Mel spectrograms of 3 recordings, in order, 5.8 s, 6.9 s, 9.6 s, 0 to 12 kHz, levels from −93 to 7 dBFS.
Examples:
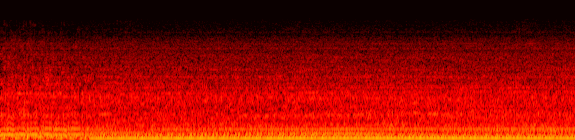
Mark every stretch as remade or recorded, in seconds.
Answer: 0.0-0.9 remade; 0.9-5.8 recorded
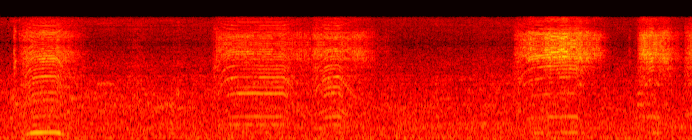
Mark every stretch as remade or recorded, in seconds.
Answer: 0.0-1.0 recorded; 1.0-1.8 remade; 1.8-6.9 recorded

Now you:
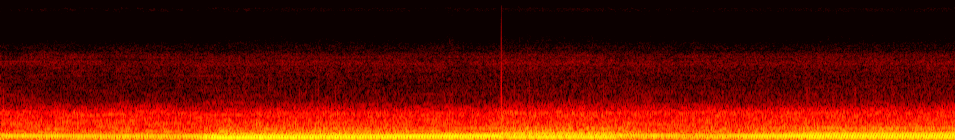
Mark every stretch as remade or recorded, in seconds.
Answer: 0.0-2.6 remade; 2.6-4.1 recorded; 4.1-4.7 remade; 4.7-6.2 recorded; 6.2-7.1 remade; 7.1-9.6 recorded

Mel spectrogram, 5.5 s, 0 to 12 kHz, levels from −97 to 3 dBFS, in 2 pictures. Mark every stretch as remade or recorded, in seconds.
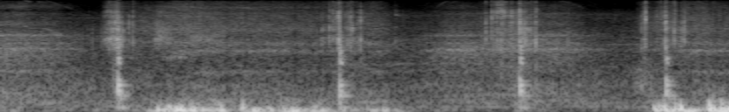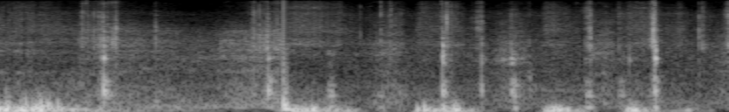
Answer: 0.0-4.5 recorded; 4.5-5.0 remade; 5.0-5.5 recorded

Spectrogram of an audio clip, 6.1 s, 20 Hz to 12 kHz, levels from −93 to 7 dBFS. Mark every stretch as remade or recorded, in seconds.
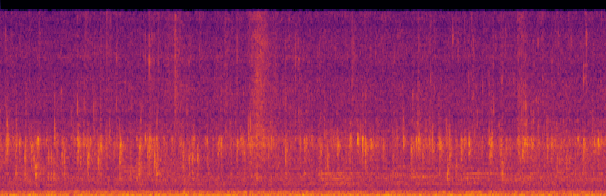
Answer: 0.0-6.1 recorded

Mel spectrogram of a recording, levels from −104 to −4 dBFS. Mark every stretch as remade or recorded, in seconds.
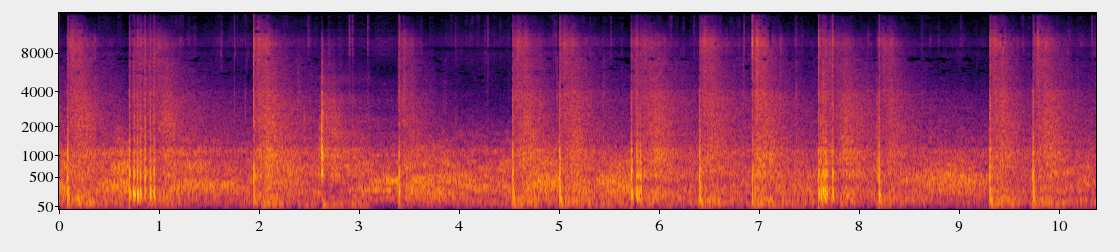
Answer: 0.0-2.6 recorded; 2.6-3.4 remade; 3.4-10.4 recorded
